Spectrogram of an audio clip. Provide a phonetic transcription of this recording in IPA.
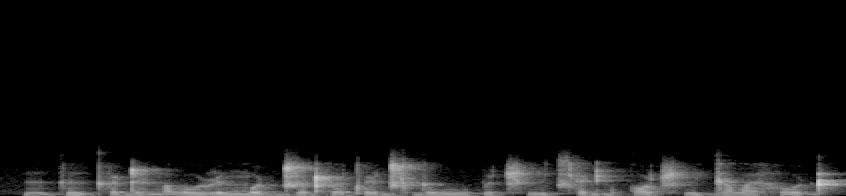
ɨ k ɾ ɨ kʰ ə ɭ ɖ ɛ ɭ ŋ ə lˠ u ɭ ɨ m o ɖ d͡ʑ ɔ ɖ k ə tʼ ə ɭ d͡ʑ ɔ ɡ ə w u p ɨ ʈ͡ʂʰ ɨ t͡ɕʰ ɛ ɖ m ə k ɔ ʈ͡ʂʰ ɨ j ɡ ɛ lˠ ɛ h o ɖ

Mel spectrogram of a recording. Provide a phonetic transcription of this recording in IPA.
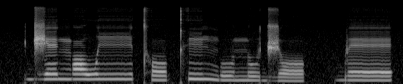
d͡ʒ e˦ ŋ ɔ˦ w iː˦ tʰ o˨ kʰ ĩ˦ ŋ u˨ n u˨ d͡ʒ o˨ | b eː˨

